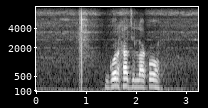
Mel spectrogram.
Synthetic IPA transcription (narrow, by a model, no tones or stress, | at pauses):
ɡoɾkʰad͡zilːako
